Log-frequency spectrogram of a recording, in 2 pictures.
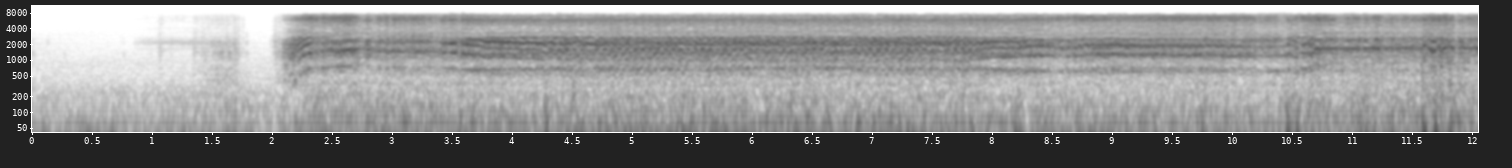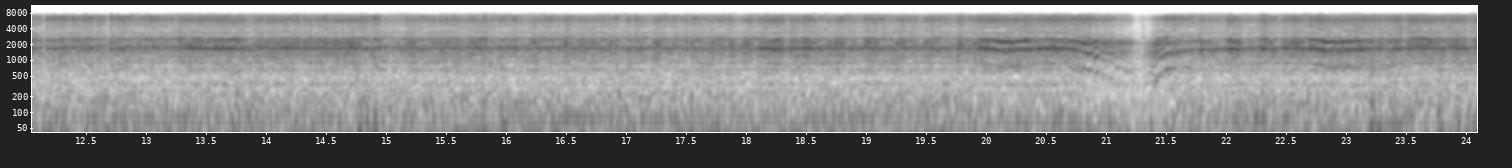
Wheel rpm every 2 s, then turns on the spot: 10, 150, 170, 160, 160, 200, 230, 230, 240, 230, 150, 220.
none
